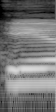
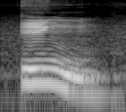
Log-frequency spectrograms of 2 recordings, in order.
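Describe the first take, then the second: First: The syllable ends in a plain vowel. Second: The syllable ends in a nasal ng sound. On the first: The speaker calls it wrong. "bukan i, bukan seperti itu samarnya" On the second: The speaker calls it right. "ing seperti itu"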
